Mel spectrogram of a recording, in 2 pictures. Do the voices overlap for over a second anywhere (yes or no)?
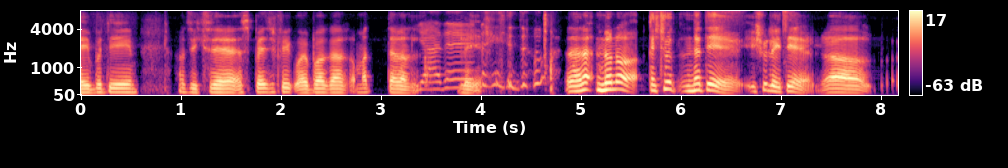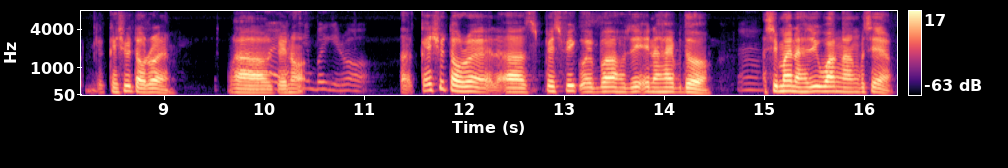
no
